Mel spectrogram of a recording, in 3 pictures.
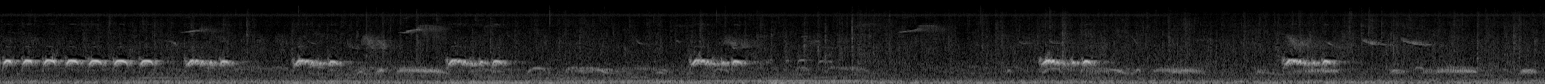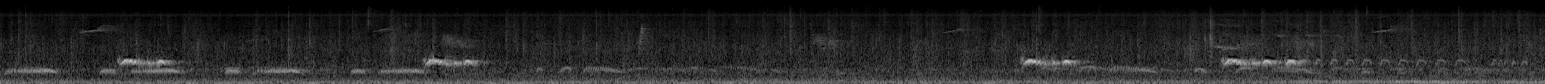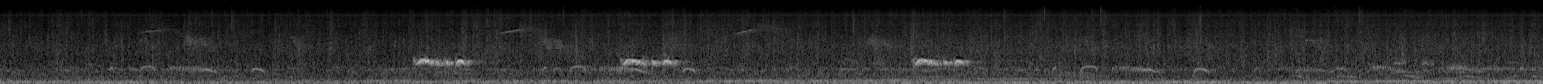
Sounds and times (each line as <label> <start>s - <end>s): Birds 0.0s - 46.3s
Rain 0.0s - 46.3s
